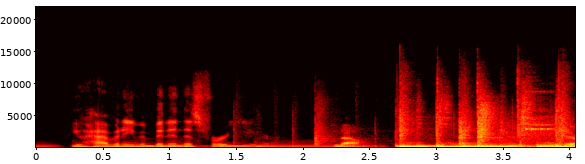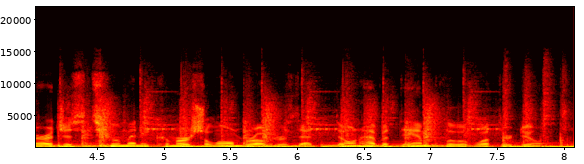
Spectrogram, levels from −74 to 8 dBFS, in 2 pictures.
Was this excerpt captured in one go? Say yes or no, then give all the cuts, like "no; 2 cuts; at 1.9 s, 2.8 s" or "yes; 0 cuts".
no; 1 cut; at 2.7 s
